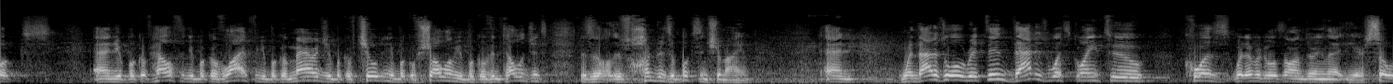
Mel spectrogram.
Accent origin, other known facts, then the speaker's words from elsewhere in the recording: Brooklyn, New York, United States; but I'm from Brooklyn, and this is Queens.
